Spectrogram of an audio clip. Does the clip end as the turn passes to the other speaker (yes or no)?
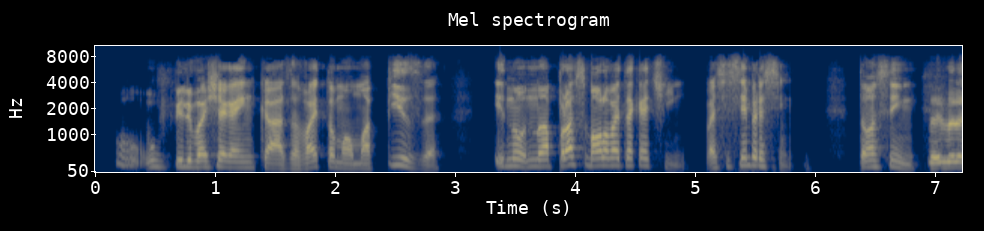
no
